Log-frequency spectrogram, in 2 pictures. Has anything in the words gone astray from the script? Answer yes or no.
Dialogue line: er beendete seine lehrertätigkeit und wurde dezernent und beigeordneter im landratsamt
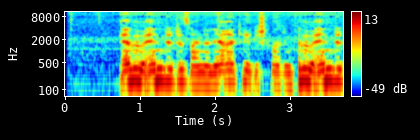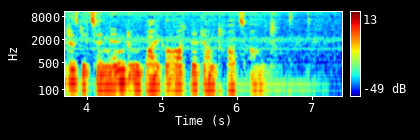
yes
